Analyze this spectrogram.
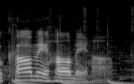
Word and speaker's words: Kamehameha: I say it like kame hameha. Kamehameha. I don't say kamehame.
